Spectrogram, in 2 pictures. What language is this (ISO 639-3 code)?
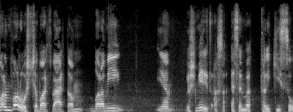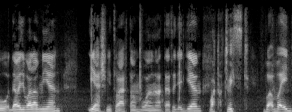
hun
